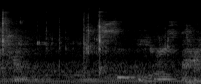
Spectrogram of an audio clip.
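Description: Small metallic clicks and taps as a disc-detainer pick is handled against a Tech 7 motorbike disc lock and brought to its keyway, the sharpest click about a second in.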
